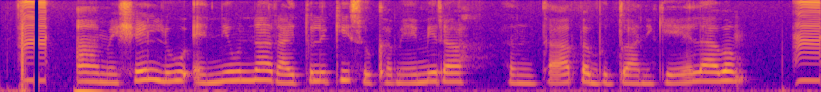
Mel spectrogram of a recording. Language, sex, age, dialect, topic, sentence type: Telugu, female, 18-24, Southern, agriculture, statement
